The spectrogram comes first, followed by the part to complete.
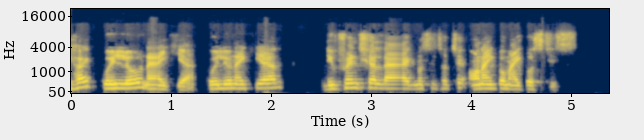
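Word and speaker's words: koilonychia: General examination নেইলে কোনো change বলতে কৈলোনাইকা, আমার উচ্চারণটা হয়তো একটু ঠিক হচ্ছে না, কৈলোনাইকা, KAYO, কৈলোনাইকিয়া, NYCHIA, কৈলোনাইকিয়া।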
